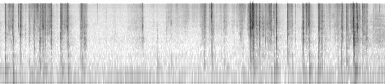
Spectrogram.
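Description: Tarot cards are shuffled and drawn close by, in quick papery bursts of riffling and slapping, with short pauses between handfuls.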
